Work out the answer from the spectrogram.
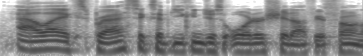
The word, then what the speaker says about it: AliExpress: all right Mario so pretty sure it's Aliexpress right because it's like you know Alibaba yeah yeah I'm correcting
